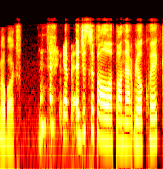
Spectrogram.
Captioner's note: laughs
